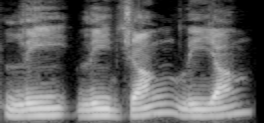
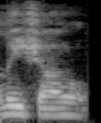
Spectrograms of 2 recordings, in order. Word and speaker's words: Lee Jung: But what I did really like about that scene was how is it Lee Young? We're pronouncing his name. Lee Jung.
